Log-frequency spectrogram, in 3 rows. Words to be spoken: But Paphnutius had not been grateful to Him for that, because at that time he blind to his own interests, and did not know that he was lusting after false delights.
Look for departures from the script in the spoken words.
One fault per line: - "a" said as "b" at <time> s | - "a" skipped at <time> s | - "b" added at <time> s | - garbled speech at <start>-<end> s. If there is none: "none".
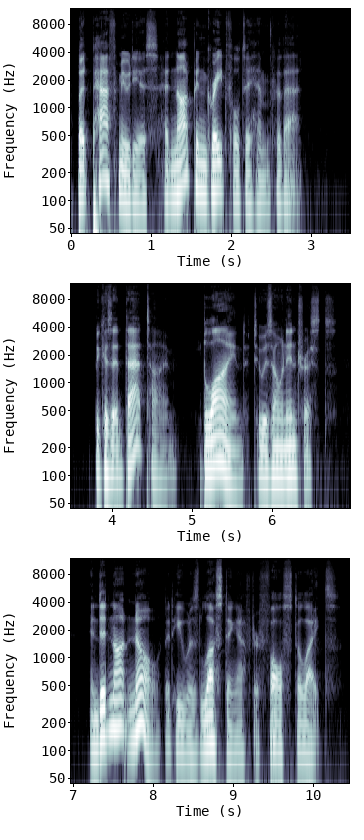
none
